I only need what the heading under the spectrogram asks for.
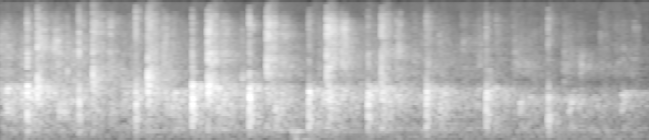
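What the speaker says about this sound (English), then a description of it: "please, round of applause for the Auburn Avenue Library" A small audience at a book fair event claps for a library. Individual hand claps stand out as distinct, fairly quick sharp bursts that taper off slightly, suggesting a modest group rather than a large crowd.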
